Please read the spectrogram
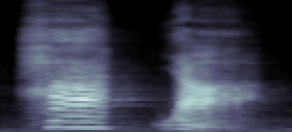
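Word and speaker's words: hayah: In Hebrew, it's pronounced ha-yah. Almost like you karate chop someone. Ha-yah!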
